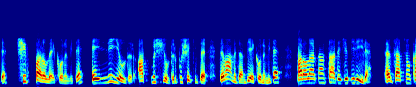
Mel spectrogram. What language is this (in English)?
Turkish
